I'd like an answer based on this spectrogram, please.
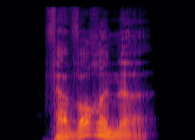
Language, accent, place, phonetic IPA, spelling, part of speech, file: German, Germany, Berlin, [fɛɐ̯ˈvɔʁənə], verworrene, adjective, De-verworrene.ogg
- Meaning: inflection of verworren: 1. strong/mixed nominative/accusative feminine singular 2. strong nominative/accusative plural 3. weak nominative all-gender singular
